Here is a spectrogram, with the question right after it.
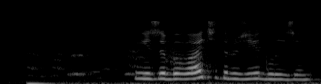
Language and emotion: Russian, neutral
